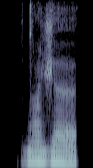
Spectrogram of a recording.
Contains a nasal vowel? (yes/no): yes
